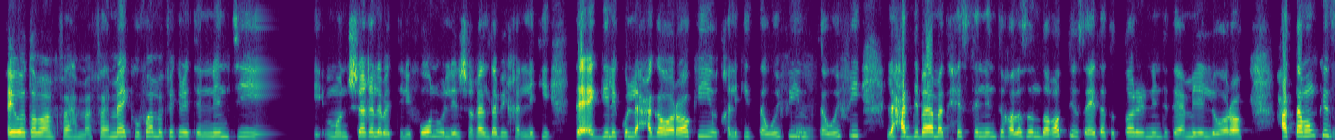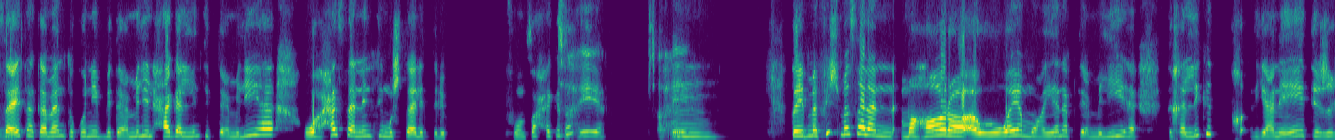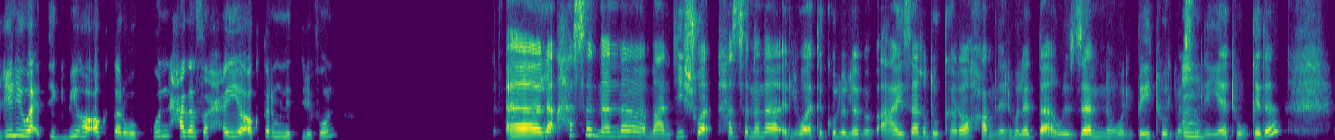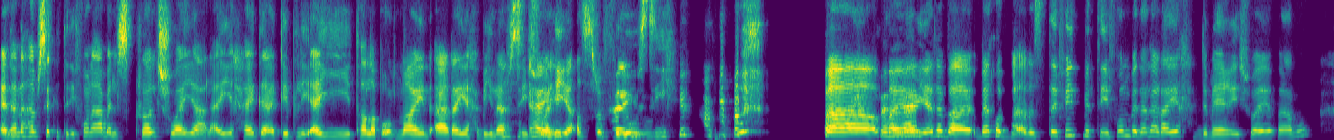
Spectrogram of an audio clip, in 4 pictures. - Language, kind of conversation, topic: Arabic, advice, إزاي أبطل تسويف وأنجز المهام اللي متراكمة عليّا كل يوم؟
- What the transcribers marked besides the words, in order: distorted speech; tapping; in English: "scroll"; chuckle; in English: "online"; laughing while speaking: "شوية"; laugh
